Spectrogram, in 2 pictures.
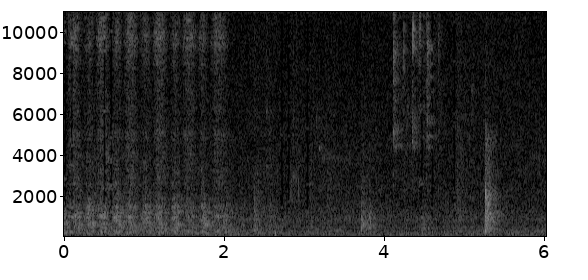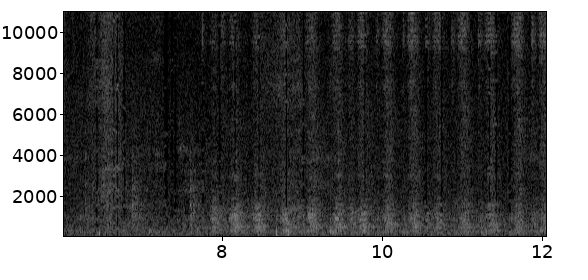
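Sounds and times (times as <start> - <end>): drawing tool scratching on paper: 0.0 - 2.1, 7.8 - 12.0.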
